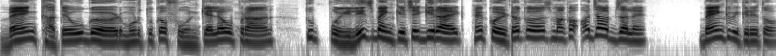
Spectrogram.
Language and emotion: Goan Konkani, surprised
